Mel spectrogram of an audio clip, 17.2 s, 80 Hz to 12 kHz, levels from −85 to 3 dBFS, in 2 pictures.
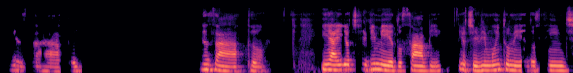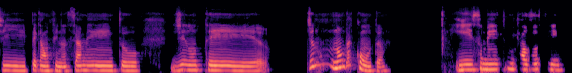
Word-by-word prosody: Exato. 155 -3 -9 1.8
Exato. 160 -5 0 0.8
E 205 -1 +3
aí 190 0 +7
eu 195 0 +4
tive 195 +1 -5
medo, 180 -6 +4
sabe? 165 0 +2 0.2
Eu 210 - -1
tive 180 -2 +2
muito 195 +3 +1
medo, 170 -2 0
assim, 175 0 0
de 170 -1 -1
pegar 175 -2 +1
um 165 0 -1
financiamento, 170 0 0 0.5
de 195 +4 -3
não 185 -1 -1
ter 175 -3 +1 0.6
de 305 +4 0
não 385 +3 -9
não 270 +2 +4
dar - - -4
conta. 165 -4 0 1.1
E 195 +1 +1
isso 200 +3 -2
me 210 0 +3
me 220 -1 -1
causou 210 0 0
sim. 190 -2 -4
175 Hz, 110 wpm, -23 LUFS, 165-195 Hz, 1.8 s, aí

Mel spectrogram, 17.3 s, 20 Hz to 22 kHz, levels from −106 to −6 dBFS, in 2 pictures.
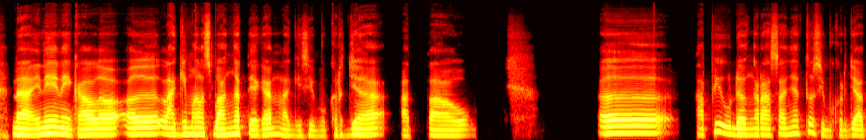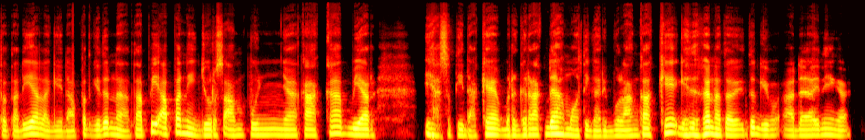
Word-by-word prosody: nah 135 -1 +7
ini 145 +3 +4
nih 140 - +3
kalau, 130 +1 +6
eee, 145 +1 +5
lagi 140 0 +2
males 145 0 +2
banget 140 +3 +3
ya 120 - +3
kan, 135 - +3
lagi 115 -1 -7
sibuk 110 -2 -9
kerja 130 +3 +1 0.2
atau 115 +1 -3 1.2
eee, 165 +1 +5 0.3
tapi 130 +9 -3
udah 140 -3 +2
ngerasanya 135 +3 -2
tuh 190 - -2
sibuk 115 -5 -9
kerja 120 +2 -1
atau 115 -1 -7
tadi 125 +8 0
ya, - - +1
lagi 110 -2 -6
dapet 110 +6 -7
gitu 120 +4 -1
nah 125 -5 -3
tapi 125 - -3
apa - - +1
nih 155 -6 -1
jurus 125 -1 -2
ampuhnya 125 0 -4
Kakak, 145 +6 -3
biar 135 -2 +2 0.6
ya 130 - -1
setidaknya 125 +3 -2
bergerak 125 +1 -3
dah 150 0 +5
mau 125 -3 -3
3000 110 -1 -6
langkah 120 +4 -1
kek 175 +1 +1
gitu 130 0 0
kan 150 0 +5
atau 125 -1 0
itu 120 +4 -4
gima 125 -2 -5
ada 120 0 -5
ini 130 - -5
enggak? 115 -2 -6
130 Hz, 175 wpm, -24 LUFS, 120-140 Hz, 1.2 s, nah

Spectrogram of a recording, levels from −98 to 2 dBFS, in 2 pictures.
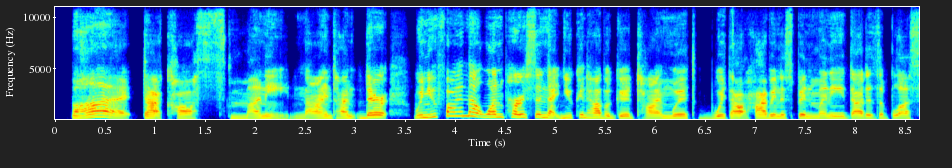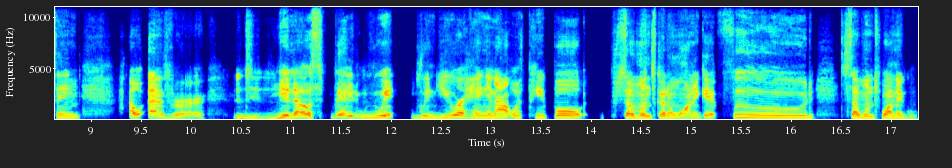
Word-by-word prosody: but 235 - +4
that 180 -1 +4
costs 170 0 -4
money. 165 0 -4
9 165 +3 -2
times 200 -2 -2
there 230 +3 +4 0.3
when 245 +3 0
you 285 +4 0
find 395 +2 0
that 345 -5 +3
one 275 0 +2
person 270 -1 +2
that 210 -3 0
you 215 - -3
can 255 - -4
have 225 0 +2
a 195 - -3
good 185 0 -2
time 175 +1 -2
with 185 +1 -1
without 180 -1 0
having 180 -1 +2
to 170 - -2
spend 170 -1 -2
money, 170 +1 -2
that 165 -1 0
is 160 -2 -4
a 140 - -4
blessing. 185 +6 -4 0.5
However, 165 -2 +1 0.3
d 175 -1 -8
you 170 +10 +2
know, 205 -2 +6
sp - - -8
and 195 0 -1
when 215 - +5 0.2
when 195 -2 -6
you 205 +6 -1
are 230 - +7
hanging 215 -1 -1
out 200 0 +4
with 205 +1 -5
people, 210 -1 +1 0.3
someone's 195 -2 +1
gonna 180 -3 +1
wanna 160 -2 0
get 145 - 0
food. 225 -3 -2 0.3
Someone's 180 -4 -1
wanna 165 -3 +2
190 Hz, 175 wpm, -24 LUFS, 175-220 Hz, 0.5 s, are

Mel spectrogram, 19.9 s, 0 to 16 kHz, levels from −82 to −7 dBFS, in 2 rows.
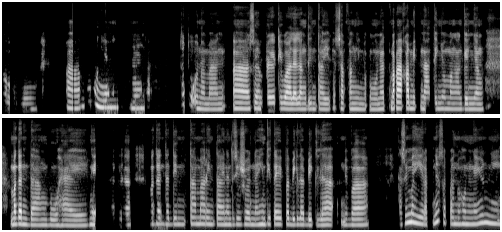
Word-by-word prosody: Oo. 180 -4 -14 0.6
Ah, 200 -1 +2
okay 360 +1 -3
lang 225 0 +1 0.4
yan. 205 0 -3 0.8
Totoo 335 -11 -4
naman, 175 +1 -3 0.2
ah, 190 -1 +6
siyempre 190 -1 +1
tiwala 185 -2 +5
lang 180 0 +2
din 185 0 -5
tayo 175 -1 -1
sa 205 -4 0
Panginoon 175 -1 -4
at 180 - 0
makakamit 195 -1 +7
natin 185 0 -1
yung 185 - -4
mga 180 -1 -3
ganyang 175 -1 +1 0.5
magandang 185 -3 +4
buhay, 170 -1 -3
ngayon 195 -1 0 0.2
talaga, 185 - -7 0.5
maganda 205 0 -1
din 205 0 -4
tama 215 0 -2
rin 205 -1 -4
tayo 195 -1 0
ng 195 - -4
desisyon 200 0 0
na 190 - -2
hindi 205 +1 -2
tayo 205 0 +2
pabigla-bigla 185 -2 0 0.2
di - - -6
ba? 185 0 +1 0.6
Kasi 220 +7 0
mahirap 245 -6 +2
na 270 - +1
sa 250 - -6
panahon 210 -1 -3
ngayon 245 +5 -1
eh, 225 -2 -3
190 Hz, 135 wpm, -24 LUFS, 180-205 Hz, 0.8 s, makakamit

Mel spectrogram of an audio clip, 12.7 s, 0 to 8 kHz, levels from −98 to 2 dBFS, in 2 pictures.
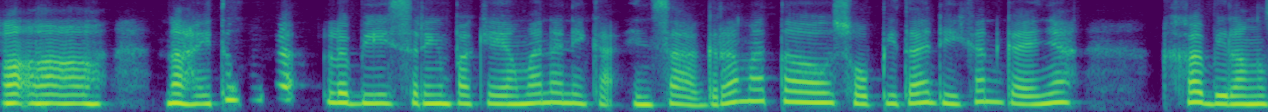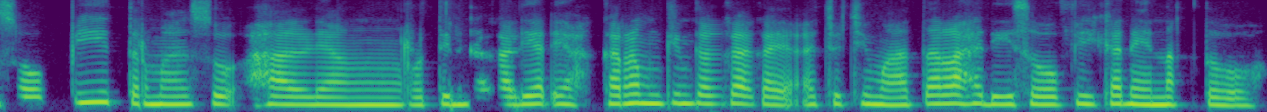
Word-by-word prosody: Heeh 245 0 +5
heeh. 235 -1 +3 0.4
Nah 245 -3 +6
itu 230 +9 -3
Kakak 345 +1 -5 0.2
lebih 240 -1 +3
sering 235 -2 +2
pakai 235 0 -2
yang 225 - +3
mana 260 +2 +1
nih 235 -2 0
Kak? 210 - -7
Instagram 210 +4 0
atau 290 -3 +1 0.2
Shopee 230 0 -2
tadi? 255 -1 +1
Kan 290 0 -1
kayaknya 230 +4 +1 0.5
Kakak 275 0 +2
bilang 220 0 +4
Shopee 265 +6 -1
termasuk 215 0 0 0.2
hal 215 -1 +2
yang 200 0 +1 0.3
rutin 205 +1 -2
Kakak 205 +1 -4
lihat 225 0 +2
ya 215 - -2
karena 230 +1 +3
mungkin 235 0 +1
Kakak 225 0 0
kayak 195 -2 -1
a - - -2
cuci 225 0 -6
mata 200 +3 -2
lah 235 - +4
di - - +2
Shopee 210 +1 0
kan 225 0 +2
enak 205 0 +3
tuh. 190 -2 -1
225 Hz, 195 wpm, -18 LUFS, 215-245 Hz, 0.5 s, Nah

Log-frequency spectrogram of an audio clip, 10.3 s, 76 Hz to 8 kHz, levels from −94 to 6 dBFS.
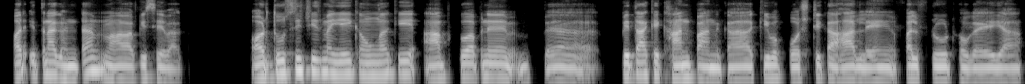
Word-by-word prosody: और - - +2
इतना 130 +1 +2
घंटा 110 +5 +1
माँ-बाप 105 -9 0
की 110 - -1
सेवा। 95 -5 -3 0.7
और - - +4
दूसरी 140 +3 +3
चीज़ 155 -2 0
मैं 140 -2 +3
यही 130 +1 +3
कहूँगा 130 -1 -1
कि 135 0 +2
आपको 110 +3 0
अपने 120 -1 +1 0.4
प 95 0 -4 0.3
पिता 125 +1 +5
के 130 0 0
खान-पान 115 - +2
का, 100 - -1
कि 110 - -4
वो 110 - +1
पौष्टिक 100 +3 -2
आहार 100 0 +3
लें, 95 0 0
फल 105 0 +4
फ्रूट 100 -1 -2
हो 95 - -1
गए 95 +1 -1
या 95 -1 -1
110 Hz, 175 wpm, -22 LUFS, 100-130 Hz, 0.7 s, पिता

